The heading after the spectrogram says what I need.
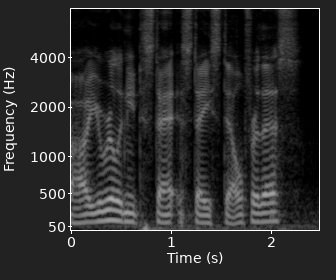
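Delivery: ordinary delivery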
